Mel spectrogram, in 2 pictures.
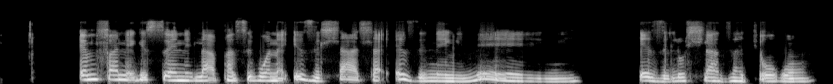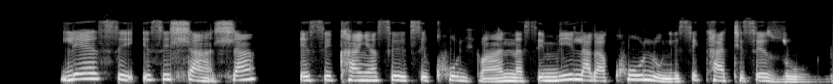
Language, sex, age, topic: North Ndebele, male, 36-49, health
